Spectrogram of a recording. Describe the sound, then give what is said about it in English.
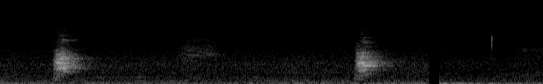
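A pet dog barks twice, two single sharp woofs about three seconds apart, fairly faint against a quiet background hiss. “Just had to take a slight little pause there. My dog was barking, so we're all good to continue.”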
